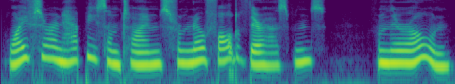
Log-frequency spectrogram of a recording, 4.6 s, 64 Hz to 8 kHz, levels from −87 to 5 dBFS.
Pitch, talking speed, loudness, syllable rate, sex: 225 Hz, 160 wpm, -14 LUFS, 5.3 syllables/s, female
